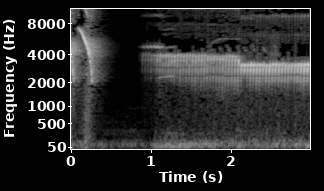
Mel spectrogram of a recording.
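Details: Panda canary singing vigorously: a quick high whistle sweeping downward, a short pause, then a long buzzy trill that holds steady and steps slightly lower near the end.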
